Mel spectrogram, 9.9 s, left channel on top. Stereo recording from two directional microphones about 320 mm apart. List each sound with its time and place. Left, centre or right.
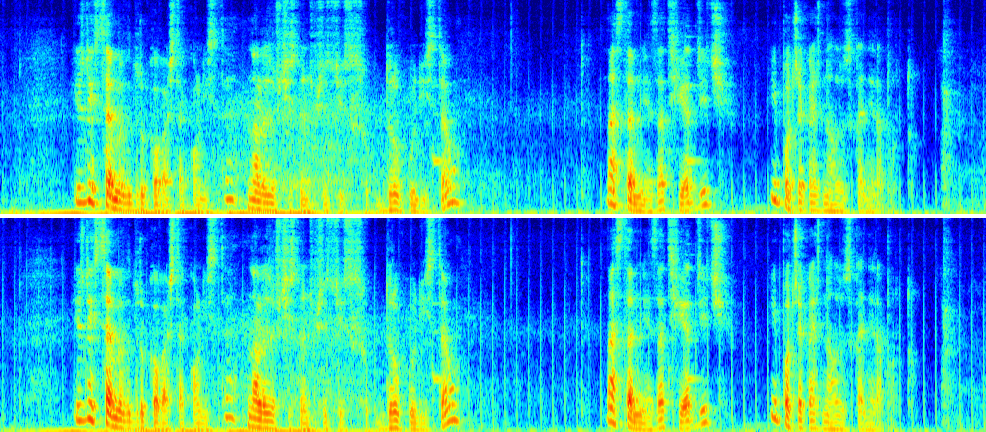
0.7 s speech: right
6.1 s speech: right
